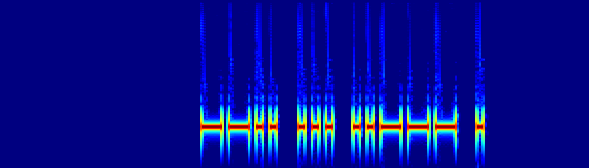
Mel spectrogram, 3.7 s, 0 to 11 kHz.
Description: Morse code, heard as a keyed tone, about 27 wpm, 690 Hz. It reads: ZS2E
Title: DXCC-100 Call Signs - 4 Characters - 28wpm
